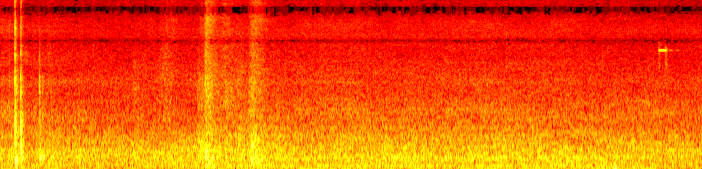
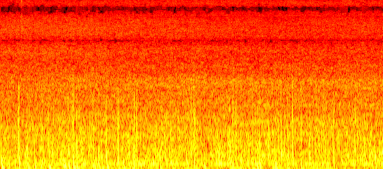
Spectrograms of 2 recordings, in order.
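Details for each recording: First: PTAC unit brought in for loud noises: heavy, uneven rumble with occasional thumps as the broken blower wheel bounces, displaced from the motor shaft; blower wheel to be replaced. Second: Normal operation of a PTAC wall unit after replacing the broken evaporator blower wheel, which had been displaced from the motor and bouncing loudly: a steady, even whoosh of air with no rubbing, scraping or rattle; unit working perfectly fine.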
